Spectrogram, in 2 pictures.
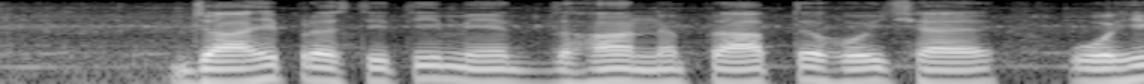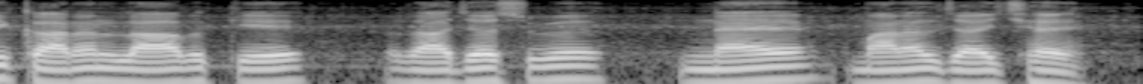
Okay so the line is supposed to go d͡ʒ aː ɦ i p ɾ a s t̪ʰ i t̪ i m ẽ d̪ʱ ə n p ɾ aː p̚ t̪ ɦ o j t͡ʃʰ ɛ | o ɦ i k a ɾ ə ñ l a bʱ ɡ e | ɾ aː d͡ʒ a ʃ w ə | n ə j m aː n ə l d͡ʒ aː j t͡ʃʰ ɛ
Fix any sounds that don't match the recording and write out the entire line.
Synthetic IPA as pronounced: d͡ʒ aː ɦ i p ɾ ə s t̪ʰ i t̪ i m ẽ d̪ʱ ə n p ɾ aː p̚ t̪ ɦ o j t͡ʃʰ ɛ | o ɦ i k a ɾ ə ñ l a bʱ k e | ɾ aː d͡ʒ ə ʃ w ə | n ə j m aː n ə l d͡ʒ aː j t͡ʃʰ ɛ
